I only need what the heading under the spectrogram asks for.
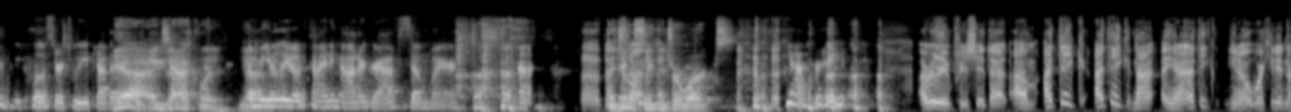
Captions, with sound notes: to be closer to each other. - Yeah, exactly, yeah. - Emilio signing autographs somewhere. (laughs) - A digital signature works. (laughs) - Yeah, right. - I really appreciate that. I think, you know, working in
